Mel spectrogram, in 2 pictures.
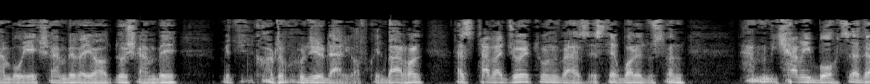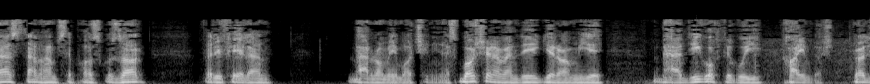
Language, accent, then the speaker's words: Persian; Iran; moved away as an adult; now in United States; من خودم اومدم امریکا، دو تا فوق لیسانس از ایران داشتم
